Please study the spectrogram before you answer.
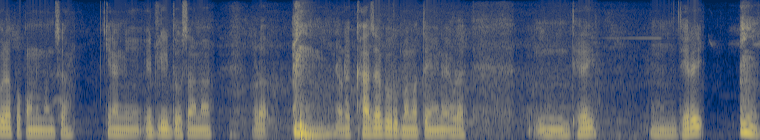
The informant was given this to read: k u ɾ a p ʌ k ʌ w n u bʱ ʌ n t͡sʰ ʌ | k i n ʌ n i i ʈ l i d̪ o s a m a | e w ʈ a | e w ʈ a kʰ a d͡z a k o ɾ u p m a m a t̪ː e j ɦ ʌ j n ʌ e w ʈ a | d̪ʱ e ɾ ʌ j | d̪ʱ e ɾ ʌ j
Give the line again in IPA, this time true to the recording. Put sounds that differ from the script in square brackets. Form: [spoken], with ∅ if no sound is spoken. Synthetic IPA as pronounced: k u ɾ a p ʌ k [a] w n u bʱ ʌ n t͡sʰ ʌ | k i n ʌ n i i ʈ l i d̪ o s a m a | e w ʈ a | e w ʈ a kʰ a d͡z a k o ɾ u p m a m [ʌ] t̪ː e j ɦ ʌ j n ʌ e w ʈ a | d̪ʱ e ɾ ʌ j | d̪ʱ e ɾ ʌ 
